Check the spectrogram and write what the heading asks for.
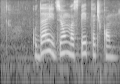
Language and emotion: Russian, neutral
